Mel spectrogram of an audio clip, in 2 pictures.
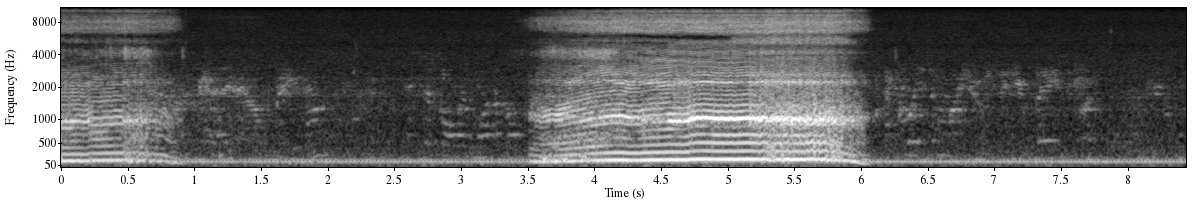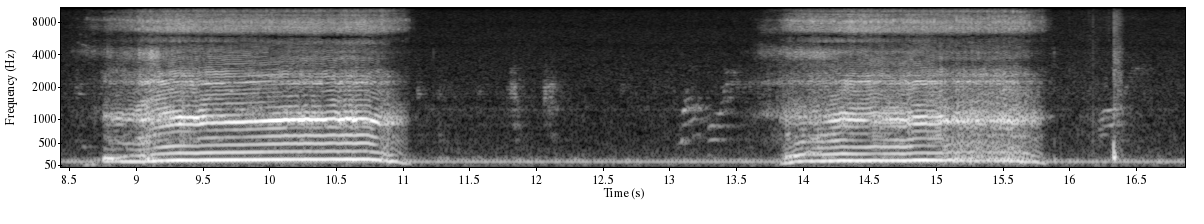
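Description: Loud, rough, rattling snores on each breath, about 12 breaths a minute, with quiet gaps between: heavy snoring in sleep.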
